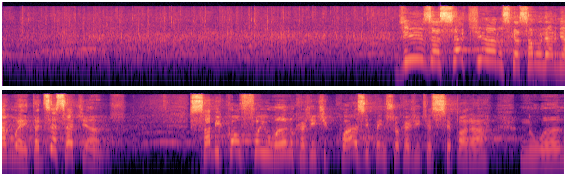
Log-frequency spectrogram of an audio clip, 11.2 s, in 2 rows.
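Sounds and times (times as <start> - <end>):
crowd round of applause: 0.0 - 4.9
speech: 3.9 - 11.2.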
